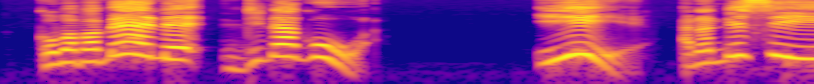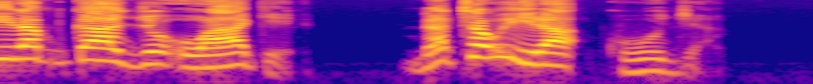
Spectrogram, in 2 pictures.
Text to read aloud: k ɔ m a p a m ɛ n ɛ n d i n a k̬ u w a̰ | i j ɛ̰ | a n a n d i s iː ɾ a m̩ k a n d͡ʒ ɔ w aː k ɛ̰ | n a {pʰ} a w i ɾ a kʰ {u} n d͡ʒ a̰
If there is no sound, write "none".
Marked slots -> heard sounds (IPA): tʰ, uː

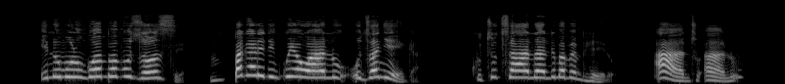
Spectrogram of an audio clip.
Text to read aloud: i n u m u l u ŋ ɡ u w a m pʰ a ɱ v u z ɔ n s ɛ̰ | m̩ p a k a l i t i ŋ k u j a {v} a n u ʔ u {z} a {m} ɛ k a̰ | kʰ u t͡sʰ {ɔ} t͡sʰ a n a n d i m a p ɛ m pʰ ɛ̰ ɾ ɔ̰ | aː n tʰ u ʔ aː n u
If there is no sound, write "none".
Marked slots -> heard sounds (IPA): w, d͡z, ɲ, u

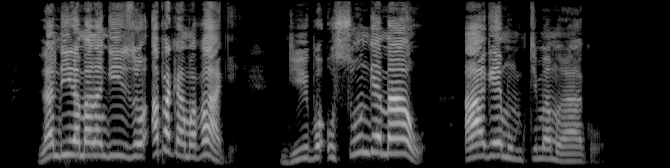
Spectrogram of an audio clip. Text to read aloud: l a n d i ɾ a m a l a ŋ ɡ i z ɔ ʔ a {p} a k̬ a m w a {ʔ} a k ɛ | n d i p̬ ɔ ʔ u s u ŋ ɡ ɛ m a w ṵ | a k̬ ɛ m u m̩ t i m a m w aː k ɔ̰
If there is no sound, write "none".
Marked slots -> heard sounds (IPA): p, p

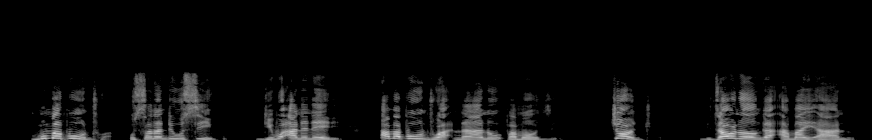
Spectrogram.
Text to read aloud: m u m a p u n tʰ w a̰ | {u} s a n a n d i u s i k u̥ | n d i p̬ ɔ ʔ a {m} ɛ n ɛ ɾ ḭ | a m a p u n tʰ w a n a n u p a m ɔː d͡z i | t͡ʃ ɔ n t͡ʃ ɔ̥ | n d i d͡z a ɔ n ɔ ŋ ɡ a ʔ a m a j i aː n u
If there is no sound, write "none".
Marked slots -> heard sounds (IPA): u, n

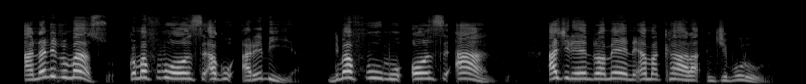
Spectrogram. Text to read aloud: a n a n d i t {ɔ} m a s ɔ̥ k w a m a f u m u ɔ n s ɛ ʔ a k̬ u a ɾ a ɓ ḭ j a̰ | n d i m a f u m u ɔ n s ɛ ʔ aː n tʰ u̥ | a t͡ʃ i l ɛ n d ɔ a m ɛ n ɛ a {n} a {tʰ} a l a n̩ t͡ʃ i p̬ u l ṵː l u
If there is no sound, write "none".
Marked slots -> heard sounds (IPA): u, m, kʰ

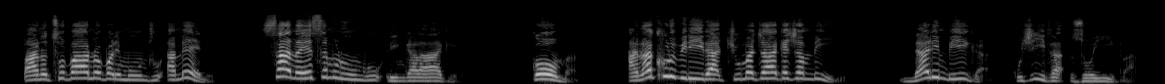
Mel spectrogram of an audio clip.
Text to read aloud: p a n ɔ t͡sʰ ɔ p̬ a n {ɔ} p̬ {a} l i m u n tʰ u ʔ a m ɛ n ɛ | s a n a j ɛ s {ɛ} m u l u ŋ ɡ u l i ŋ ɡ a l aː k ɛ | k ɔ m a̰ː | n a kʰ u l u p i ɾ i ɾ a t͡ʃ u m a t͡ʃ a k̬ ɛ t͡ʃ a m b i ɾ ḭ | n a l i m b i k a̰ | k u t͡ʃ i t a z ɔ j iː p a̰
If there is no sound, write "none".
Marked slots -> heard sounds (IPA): ɔ, a, ɛ

